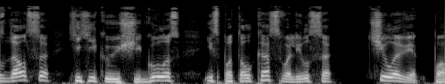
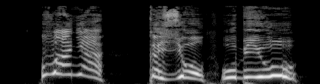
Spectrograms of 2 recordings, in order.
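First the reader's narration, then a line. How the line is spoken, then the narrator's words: Angry shout. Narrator (Russian): закричала девушка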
